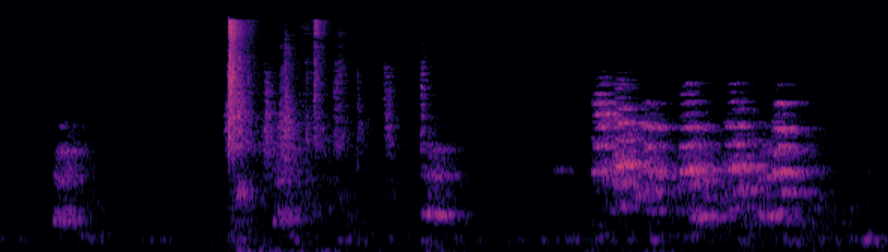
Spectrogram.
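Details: Rottweilers keeping watch over the house, recorded by a camera: scattered single deep barks, a brief rattling clatter, then a quick series of repeated barks near the end.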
